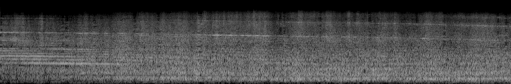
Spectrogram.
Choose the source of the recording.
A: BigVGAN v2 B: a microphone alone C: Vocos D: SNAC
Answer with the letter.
A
